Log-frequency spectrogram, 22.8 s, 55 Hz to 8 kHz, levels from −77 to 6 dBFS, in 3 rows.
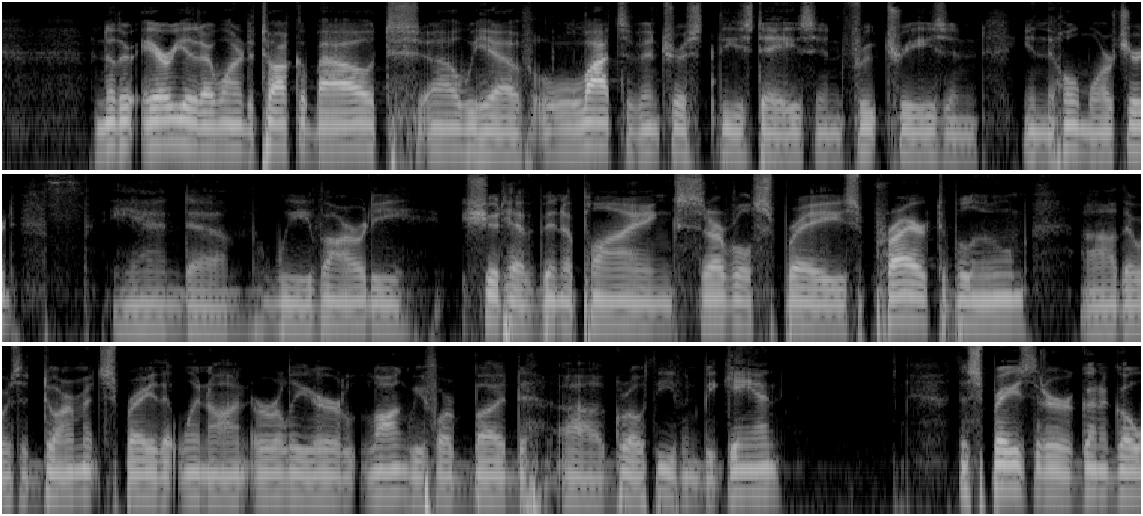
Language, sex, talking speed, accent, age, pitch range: English, male, 160 wpm, American, 50-69, 85-95 Hz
